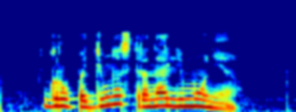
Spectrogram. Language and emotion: Russian, neutral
